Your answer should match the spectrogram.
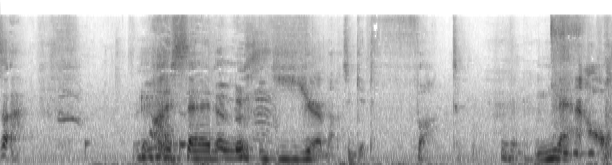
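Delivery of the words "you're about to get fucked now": demonic voice, each word slow and dragged out. Retelling bringing her close, the speaker quotes his own words in his demon voice. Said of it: "in my demon voice".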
